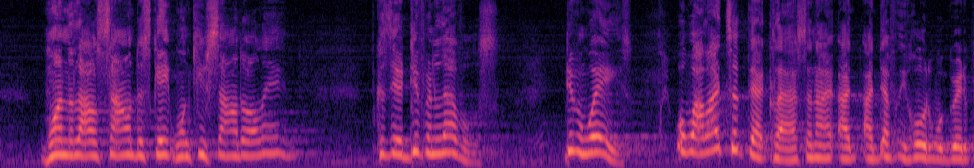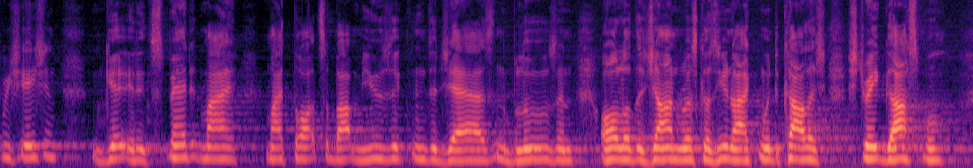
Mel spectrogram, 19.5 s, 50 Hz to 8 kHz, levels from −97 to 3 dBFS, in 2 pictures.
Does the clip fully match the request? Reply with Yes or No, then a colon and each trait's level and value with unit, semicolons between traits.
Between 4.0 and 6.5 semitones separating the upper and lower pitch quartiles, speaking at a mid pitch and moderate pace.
Yes: average, 4.7 semitones; medium, 165 Hz; average, 190 wpm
